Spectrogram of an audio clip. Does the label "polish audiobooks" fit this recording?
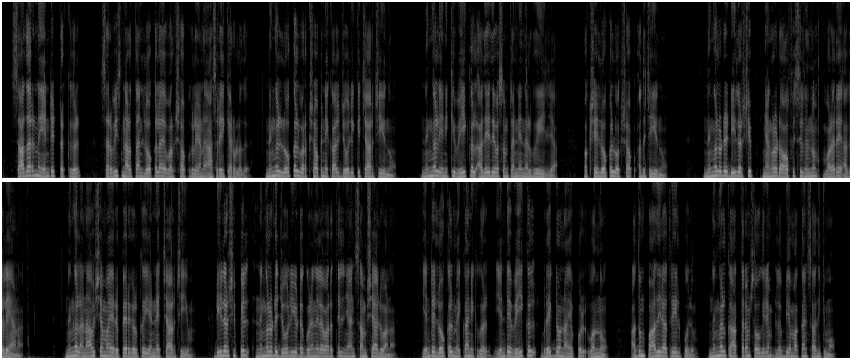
No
